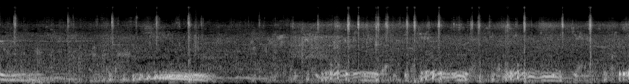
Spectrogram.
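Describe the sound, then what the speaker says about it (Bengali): A pair of pigeons coo close by in repeated soft, rolling phrases, with faint background chatter and clicks. "এই যে দেখেন কবুতরগুলো খুবই সুন্দর, চমৎকার এক জোড়া কবুতর"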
